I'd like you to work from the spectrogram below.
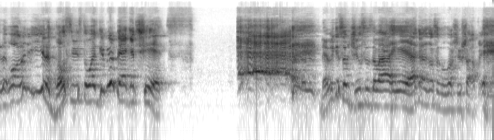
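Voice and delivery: high, loud, hammed-up glee; playful high-pitched mock raid on snacks; mock excited shopper. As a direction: clown around as a greedy shopper. Clowning as a hungry store raider.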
